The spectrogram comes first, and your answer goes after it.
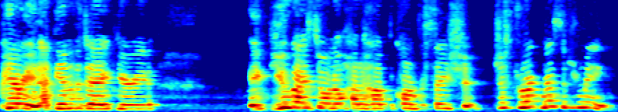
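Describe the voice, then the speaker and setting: A young woman hosting a casual chat, telling a story in an animated, emphatic and heavily profane way. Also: very high-pitched, a little fast, poor audio. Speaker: host.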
